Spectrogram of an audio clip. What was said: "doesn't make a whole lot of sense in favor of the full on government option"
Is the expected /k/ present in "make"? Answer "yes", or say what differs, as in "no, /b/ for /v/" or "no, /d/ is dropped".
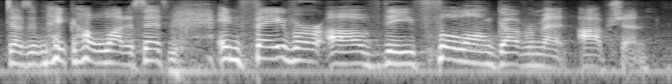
no, /k/ is dropped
